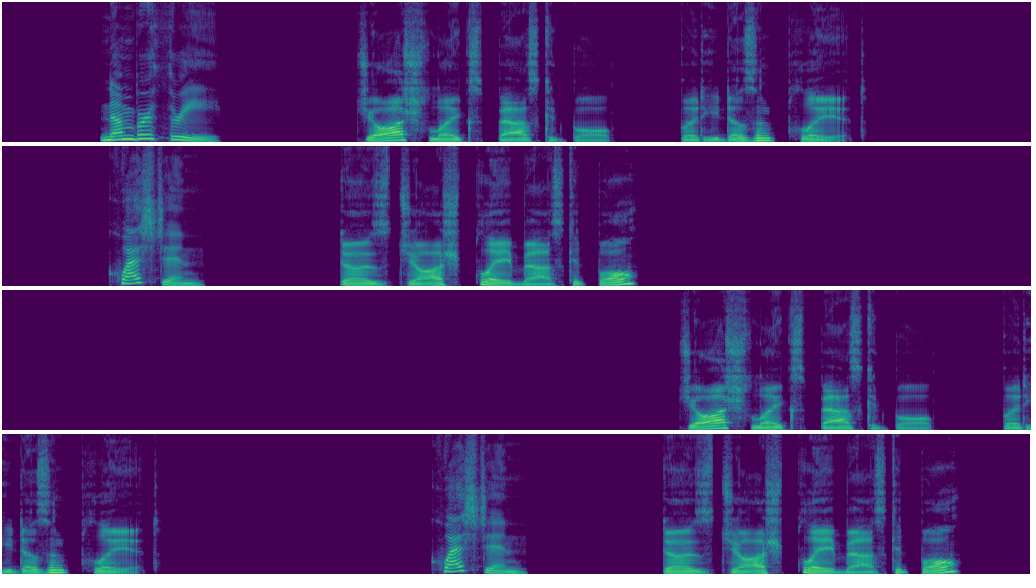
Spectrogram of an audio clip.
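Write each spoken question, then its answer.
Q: Does Josh play basketball?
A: No, he doesn't.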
